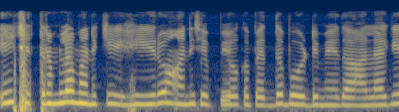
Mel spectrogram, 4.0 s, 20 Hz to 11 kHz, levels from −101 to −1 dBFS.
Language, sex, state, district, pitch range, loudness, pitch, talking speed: Telugu, female, Andhra Pradesh, Krishna, 240-280 Hz, -21 LUFS, 260 Hz, 180 wpm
